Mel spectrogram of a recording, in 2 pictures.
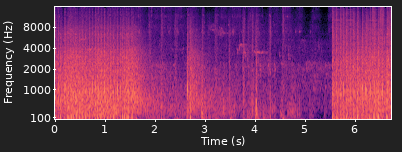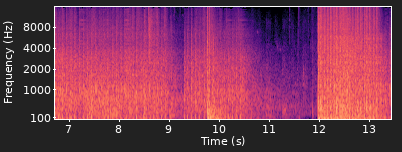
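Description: Machine gun fire in the online shooter Survarium, loud sustained bursts of automatic gunfire broken by short pauses and single sharp shots, continuous near the start and end with quieter stretches between.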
